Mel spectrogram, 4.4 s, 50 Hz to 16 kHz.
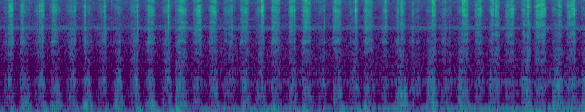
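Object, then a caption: Paper scratch-off lottery ticket scraped with a coin. A large coin scratches the latex coating off the Game 1 area of a flat paper lottery scratch-off ticket held down by one hand. The result is a steady series of dry, rasping strokes, loosely rhythmic at about 86 per minute, with a heavy low rumble underneath and brief bright scrapes on top.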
